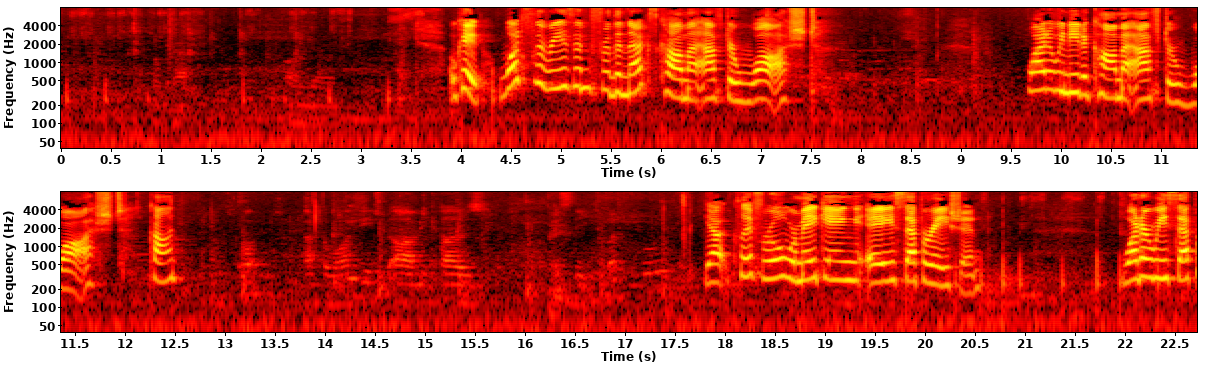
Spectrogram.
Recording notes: Recorded in class on 12/16/19.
